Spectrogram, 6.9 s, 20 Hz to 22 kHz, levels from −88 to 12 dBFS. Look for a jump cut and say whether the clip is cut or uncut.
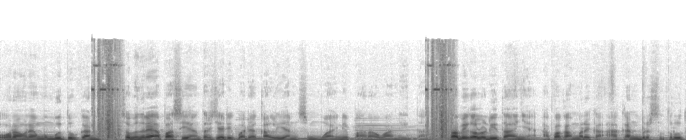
cut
